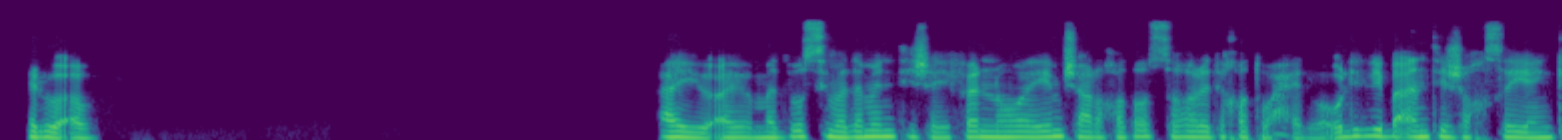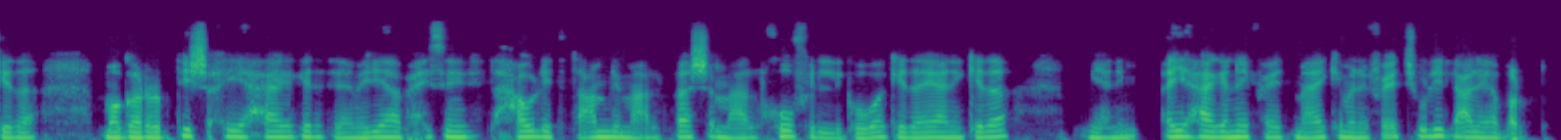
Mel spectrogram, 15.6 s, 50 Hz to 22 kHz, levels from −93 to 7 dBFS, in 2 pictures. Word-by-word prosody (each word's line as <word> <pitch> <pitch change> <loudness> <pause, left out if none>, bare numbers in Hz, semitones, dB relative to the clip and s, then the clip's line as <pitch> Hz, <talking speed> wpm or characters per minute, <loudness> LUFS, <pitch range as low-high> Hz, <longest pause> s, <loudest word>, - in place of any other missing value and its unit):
حلو 150 -2 +3
أوي. 130 0 -2 2.8
أيوه، 150 -3 +3
أيوه. 145 -1 0
ما 145 0 +1
تبُصّي 165 +2 +1
ما 150 - +4
دام 155 +2 +3
أنتِ 170 -1 +1
شايفاه 150 0 +1
إن 155 -1 +3
هو 155 0 +2
يمشي 160 +2 +3
على 150 0 0
خطوات 155 +3 -3
صغيرة، 155 -1 0
دي 155 - -6
خطوة 150 -1 -5
حلوة. 130 +1 -8
قولي 155 +5 0
لي 180 - +3
بقى 160 -1 +1
أنتِ 165 +1 +2
شخصيًا 150 -1 0
كده، 140 0 -1 0.3
ما 145 - +3
جرّبتيش 145 +4 +3
أي 165 -2 -1
حاجة 155 +1 0
كده 155 0 -2
تعمليها 145 +1 -1
بحيث 155 +2 -5
إن 155 - +4
أنتِ 155 - -2
تحاولي 160 -1 0
تتعاملي 150 +1 0
مع 145 - -1
الفش 155 +3 +2
مع 135 -3 -1
الخوف 155 +3 -2
اللي 130 -2 -4
جوّاكِ 135 +4 -2
كده 145 -2 -1
يعني 145 0 0
كده، 155 +3 0 0.4
يعني 140 +3 -2
أي 165 0 +4
حاجة 155 -2 +3
نفعت 155 -2 0
معاكِ 145 +2 -1
ما 145 - +1
نفعتش، 140 +6 -2
قولي 175 +1 +2
لي - - -3
عليها 145 -1 0
برضه؟ - - -4
150 Hz, 215 wpm, -23 LUFS, 145-160 Hz, 2.8 s, ما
